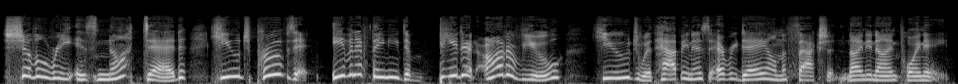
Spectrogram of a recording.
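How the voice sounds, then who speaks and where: A woman radio DJ with a bright, fairly high voice delivers sarcastic, wisecracking song intros. She is recorded close and dry on a studio mic. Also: lively intonation, moderate pace, no echo. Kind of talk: scripted radio DJ patter.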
